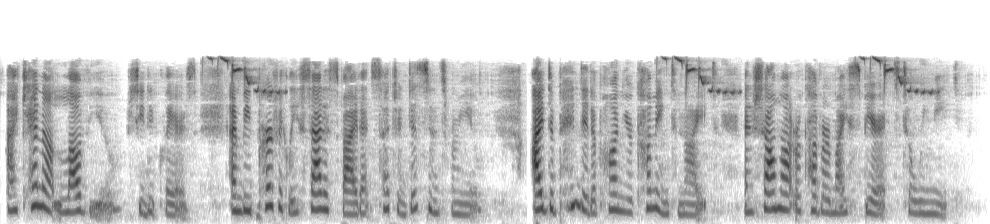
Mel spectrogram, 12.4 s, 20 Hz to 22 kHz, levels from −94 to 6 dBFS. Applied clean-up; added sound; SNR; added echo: none; Bird; -3 dB; none.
